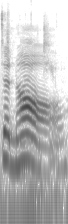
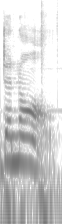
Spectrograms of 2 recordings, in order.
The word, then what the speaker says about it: Donal: Donald mind you it's dnal there's no D at the end so it's pronounced dnal that's the way you're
